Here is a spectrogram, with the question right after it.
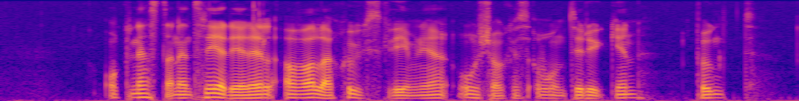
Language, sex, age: Swedish, male, 20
